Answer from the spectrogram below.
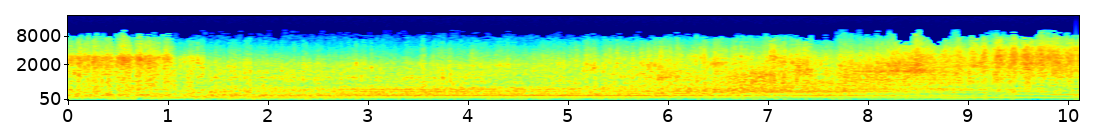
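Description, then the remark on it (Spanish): A small propeller plane drones loudly and steadily as it takes off from a landing strip, its engine pitch rising slowly as it throttles up, with wind rumble buffeting the microphone throughout. “Cuando llegan, la avioneta está despegando.”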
